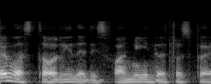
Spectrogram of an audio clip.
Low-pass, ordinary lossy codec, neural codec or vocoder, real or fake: none; none; codec, 16 kHz, 1 kbps, FunCodec, trained on LibriTTS, 50 frames a second; fake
